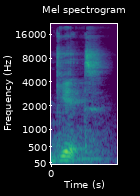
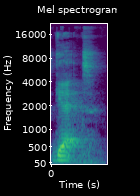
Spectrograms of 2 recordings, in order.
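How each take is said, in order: First: The vowel sounds like the one in sit. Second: The vowel sounds like the one in bed. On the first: "we tend to replace that vowel with a small, short I like sit vowel" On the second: "they tend to use the e like bed vowel, like this"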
